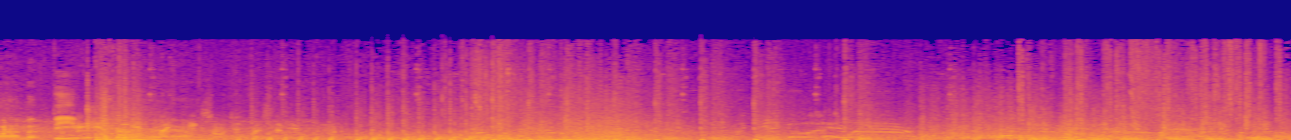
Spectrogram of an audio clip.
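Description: Rapid gunfire crackles in bursts.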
